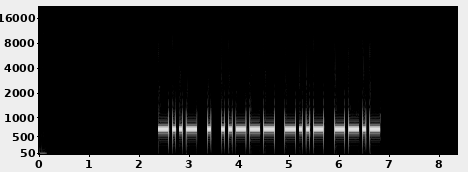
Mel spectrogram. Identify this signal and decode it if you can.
Morse code, heard as a keyed tone, about 17 wpm, 700 Hz. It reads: XE2XQ
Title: DXCC-100 Call Signs - 5 Characters - 17wpm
